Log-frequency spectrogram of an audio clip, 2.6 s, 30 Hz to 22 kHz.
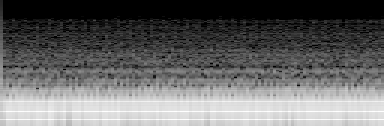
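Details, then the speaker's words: Toyota Supra 2JZ with wideband gauge, at rest before a drive: steady deep drone held at about 1500 rpm, well above normal idle, no dip or hunt; crew suspects a change in vacuum, cause unclear. "αλλά οι στροφές γιατί πήγαν 1500."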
